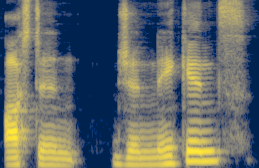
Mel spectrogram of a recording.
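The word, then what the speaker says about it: Ashton Jeanty: I'm pretty sure it's Austin Janikins is how you say his name.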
